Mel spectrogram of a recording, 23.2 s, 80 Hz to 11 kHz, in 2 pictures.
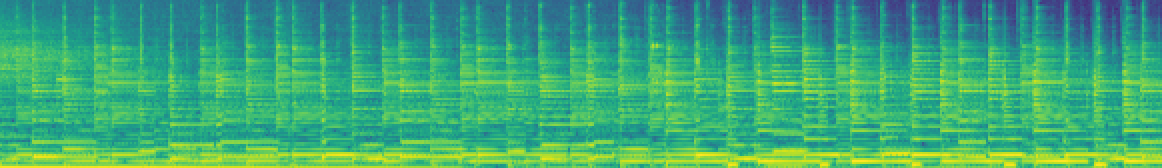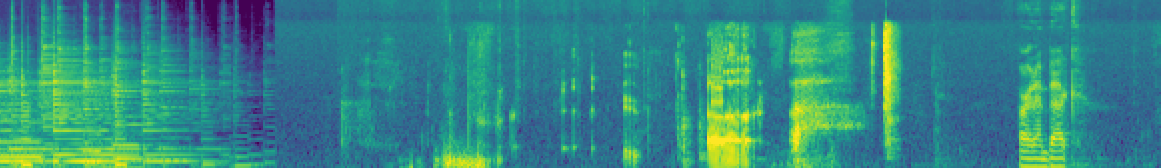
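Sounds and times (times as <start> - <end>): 
steady music: 0.0 - 14.4
person belching: 16.1 - 20.2
speech: 21.9 - 22.5.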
